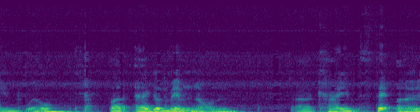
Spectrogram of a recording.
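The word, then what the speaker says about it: θέων: But Agamemnon came theo, notice the accent, it's from theo, to run, not that the gender plural of theos, God, the accent's on the last syllable.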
